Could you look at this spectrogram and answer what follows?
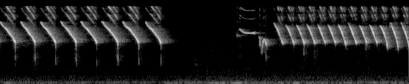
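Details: Canary song used as a lure to prompt other canaries to sing: a run of bright descending whistled sweeps repeated rapidly, a short pause, then a fast rattling trill of high notes.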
